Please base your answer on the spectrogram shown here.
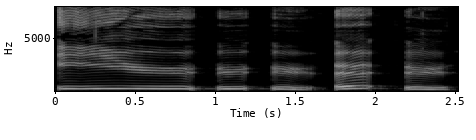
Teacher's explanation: U nada mais é do que a vogal I, também com a boca fechada, em forma de biquinho.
